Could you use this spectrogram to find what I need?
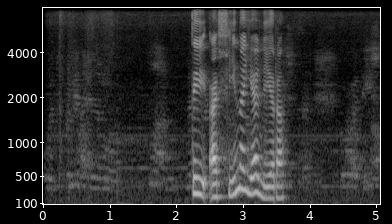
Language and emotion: Russian, neutral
